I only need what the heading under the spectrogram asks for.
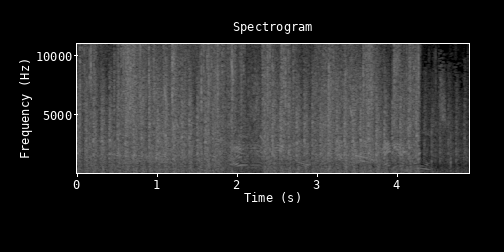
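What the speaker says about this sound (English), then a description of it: "Installing an MG 42." MG 42 machine gun fire in a wartime video game, dense continuous bursts and distant gunfire layered over battle noise, with voices talking briefly over the din.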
